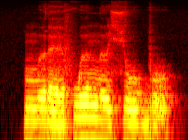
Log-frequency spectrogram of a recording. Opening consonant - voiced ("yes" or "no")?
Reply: yes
